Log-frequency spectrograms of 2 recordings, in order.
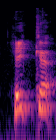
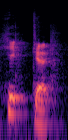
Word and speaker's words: hic: If you look in the Latin dictionary, the one that's used for writing poetry, you will notice that it has a long syllable, which is given in the Latin poetry dictionaries by a little line over the I.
